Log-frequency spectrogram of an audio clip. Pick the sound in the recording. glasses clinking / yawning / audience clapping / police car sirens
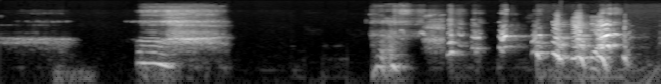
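yawning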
